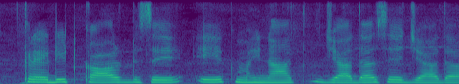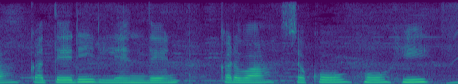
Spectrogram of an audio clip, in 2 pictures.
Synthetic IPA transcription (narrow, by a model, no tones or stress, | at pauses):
kɾeːɖɪʈkaːɾɖseeːkməɦɪnaːt̪d͡ʒjaːd̪ased͡ʒjaːd̪akət̪eːɾilẽːnd̪eːn | kəɾʋasəkohohi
